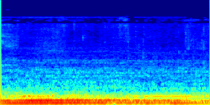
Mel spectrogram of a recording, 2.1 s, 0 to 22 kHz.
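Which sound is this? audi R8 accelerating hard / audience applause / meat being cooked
audi R8 accelerating hard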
